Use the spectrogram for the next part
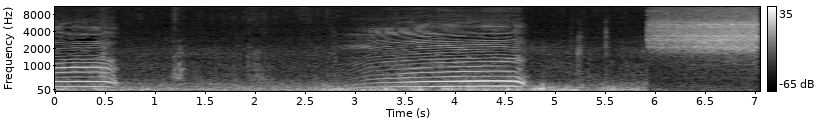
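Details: Loud cow moo, a long harmonic-rich lowing call lasting about two seconds with steady pitch, preceded by a brief moo cut off at the start; ends with a burst of hissing noise.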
